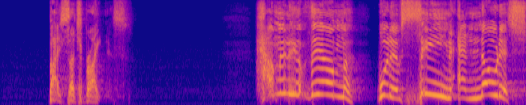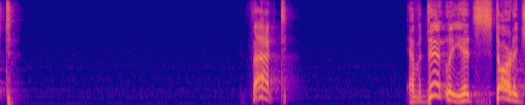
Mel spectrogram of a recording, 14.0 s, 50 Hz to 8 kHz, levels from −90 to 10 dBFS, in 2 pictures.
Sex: male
